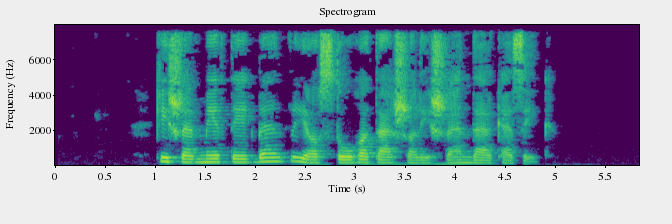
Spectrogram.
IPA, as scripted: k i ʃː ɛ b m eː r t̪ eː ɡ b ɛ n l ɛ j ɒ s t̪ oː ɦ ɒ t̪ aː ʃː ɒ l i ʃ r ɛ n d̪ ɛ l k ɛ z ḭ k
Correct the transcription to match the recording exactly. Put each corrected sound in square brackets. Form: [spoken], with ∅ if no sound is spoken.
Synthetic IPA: k i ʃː ɛ b m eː r t̪ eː ɡ b ɛ n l [i] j ɒ s t̪ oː ɦ ɒ t̪ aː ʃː ɒ l i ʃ r ɛ n d̪ ɛ l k ɛ z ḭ k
